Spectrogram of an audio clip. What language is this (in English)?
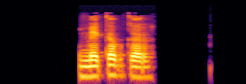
Lasi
